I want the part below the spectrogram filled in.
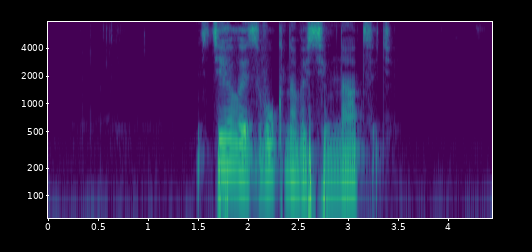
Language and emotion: Russian, neutral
